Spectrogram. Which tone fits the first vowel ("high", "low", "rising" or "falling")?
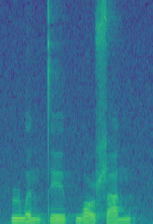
falling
